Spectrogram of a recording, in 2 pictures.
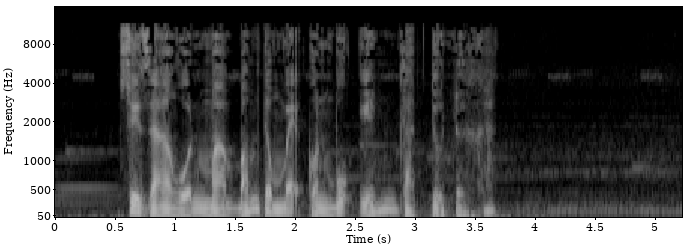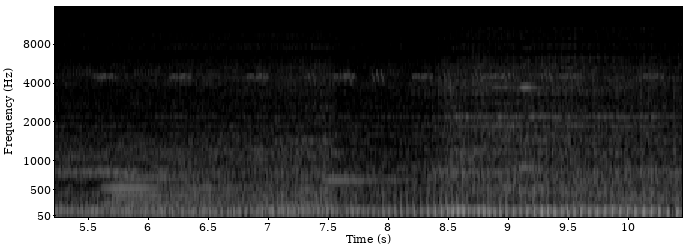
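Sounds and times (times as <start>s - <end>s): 
insects chirping: 0.0s - 10.4s
speech: 0.6s - 3.8s
motorcycle engine rumble as it arrives: 3.7s - 10.4s.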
